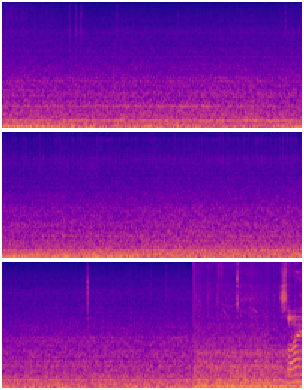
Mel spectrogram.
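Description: Jeep Cherokee XJ driving at a steady cruise, heard from inside the cab: a steady engine drone under road noise, louder near the end.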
